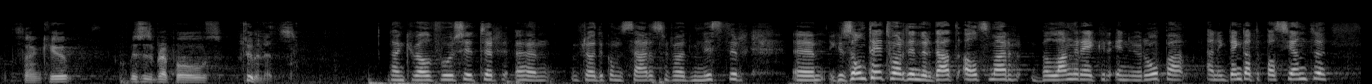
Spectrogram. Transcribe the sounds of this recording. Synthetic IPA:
θæ̰̃ŋkʰjʉ | mɪsɪzbɹɛpʰəlˠz̥tʰʉmɪ̰nɪ̰ts | dɑŋkyʋɛlˠvoːrzɪtər | məvrɑwdəkɔmɪsaːɾɪsməvrɑwdəmɪnɪstər | ɣəzɔntɦɛjtʋɔrtɪndərdaːtɑlˠsmaːrbəlɑŋrɛjkərɪnøːɾoːpa | ɛnɪɡ̚dɛŋɡ̚dɑt̚dəpɑsjɛntə

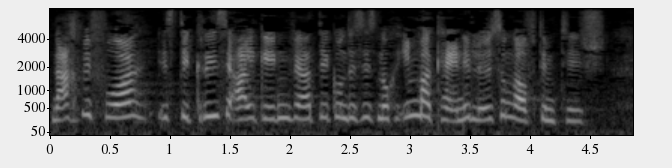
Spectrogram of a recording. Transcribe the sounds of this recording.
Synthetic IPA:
naːχv̥ifoːɐɪst̚d̥iːkʁ̥iːzəʔalɡ̥eːɡŋ̩vɛɐtɪçʊntɛsɪstnɔχʔɪmɐkʰaɪnəløːzʊŋaʊfd̥eːmtʰɪʃ

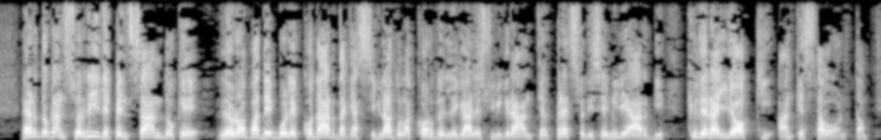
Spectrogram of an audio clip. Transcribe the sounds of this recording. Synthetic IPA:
ɛrd̪oɡansorːiːd̪epensand̪oke | lewɾɔːpad̪eboleːkːot̪ard̪akeasːiɡlaːt̪olakːɔrd̪oilːeɡaːlesuimiɡɾant̪ialpɾɛt̪sːod̪isɛjmiljard̪i | k̟jud̪eɾaʎːɔkːiaŋk̟est̪avɔlt̪a

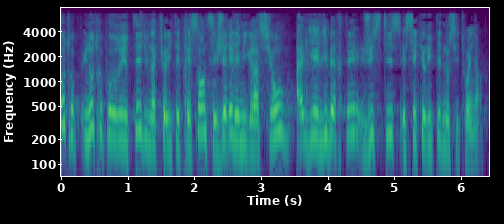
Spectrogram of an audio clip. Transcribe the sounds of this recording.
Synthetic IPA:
ynot̪χəpχijɔʁit̪ed̪ynak̚t̪ɥalit̪epχesɑ̃t̪sɛʒeʁelemiɡʁasjɔ̃aljelibɛʁt̪eʒyst̪isesekʲyʁit̪ed̪ənosit̪wajɛ̰̃

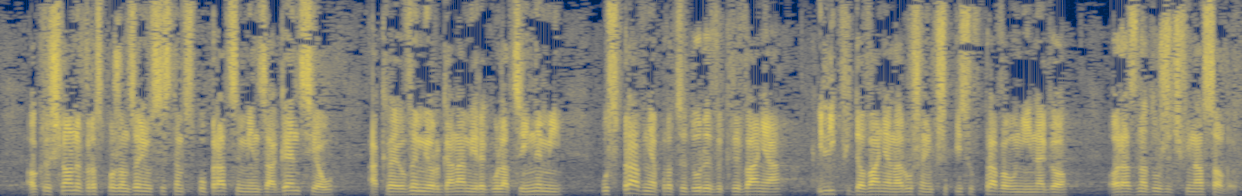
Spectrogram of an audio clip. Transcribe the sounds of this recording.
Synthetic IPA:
ɔ̰kɾɛɕlɔnɘvɾɔspɔʐɔnd̪zɛɲusɘst̪ɛmfspuwpɾat̪sɘmʲjɛnd̪zɘaɡɛnt̪sʲjɔ̃w̃ | ʔa̰kɾajɔvɘmʲiɔɾɡanamʲiɾɛɡulat̪sɘjnɘmʲi | uspɾavɲapɾɔt̪sɛd̪uɾɘvɘkɾɘvaɲa | ilʲikfʲid̪ɔvaɲanaɾuʂɛɲpʂɛpʲisufpɾavauɲijnɛɡɔ | ʔɔ̰ɾasnad̪uʐɘt͡ɕfʲinansɔvɘ̰x

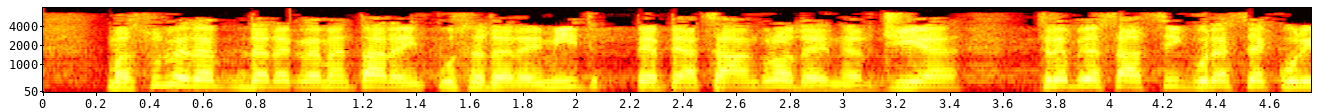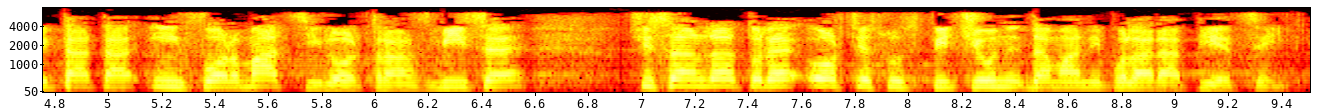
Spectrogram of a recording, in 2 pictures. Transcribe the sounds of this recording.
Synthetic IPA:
məsuɾiled̪e̞ɾe̞ɡle̞me̞nt̪aɾe̞impuse̞d̪e̞ɾe̞mid̪pe̞pjat̪saːŋɡɾo̞d̪eːne̞rd͡ʒije̞t̪ɾe̞buje̞səasiɡuɾe̞se̞kuɾit̪at̪eaʔinfo̞rmat̪siːlo̞rt̪ɾansmise̞ʃisəɨnlət̪uɾe̞ʔo̞rt͡ʃe̞suspit͡ʃiunʲd̪e̞manipulaɾeapje̞t̪se̞̰j

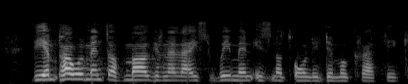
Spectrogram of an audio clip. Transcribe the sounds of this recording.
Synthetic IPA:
ðiɛ̃mpʰawəmɛ̃ntɔvmaɡɪnalaɪzd̚wɪ̃mɛ̃nʔɪznɔtʰõʊ̃nlidɛmɔkʰɹatɪk

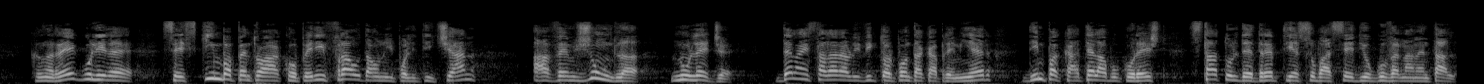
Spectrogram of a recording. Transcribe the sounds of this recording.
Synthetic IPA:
kɨnd̪re̞ɡulile̞se̞skʲimbəpe̞nt̪ɾuaːko̞pe̞ɾifɾaud̪aunujpo̞lit̪it͡ʃian | ave̞mʒuŋɡlə | nule̞d͡ʒe̞ | d̪e̞lainst̪alaɾealujvik̚t̪o̞rpo̞nt̪akapɾe̞mie̞rd̪inpəkat̪e̞labukuɾe̞ʃt̪ʲst̪at̪uld̪e̞d̪ɾe̞p̚t̪je̞subase̞d̪juɡuve̞rname̞nt̪al

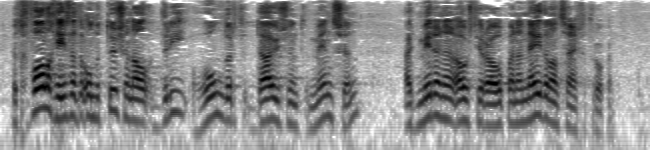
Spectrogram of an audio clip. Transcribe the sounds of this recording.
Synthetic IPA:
hətχəvɔlˠəχɪsdɑtəɾɔndərtʏsənɑlˠdriɦɔndərtdœɥzəntmɛnsən | œɥtmɪdənɛnowstøːɾowpanaːnejdərlɑntsɛjnχə̥trɔkən

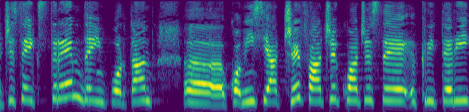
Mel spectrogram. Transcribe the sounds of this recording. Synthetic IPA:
et͡ʃje̞st̪eːkst̪ɾe̞md̪e̞impo̞rt̪ant̪ko̞misiat͡ʃe̞fat͡ʃe̞kuat͡ʃe̞st̪e̞kɾit̪e̞ɾi

